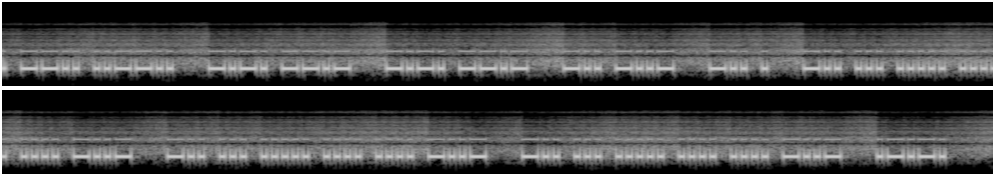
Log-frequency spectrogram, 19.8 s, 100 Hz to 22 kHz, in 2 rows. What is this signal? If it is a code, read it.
Morse code, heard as a keyed tone, machine-sent, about 23 wpm, 310 Hz, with radio static. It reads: … CQ CQ DX DE DS5HHX DS5HHX DS5HHX <AR>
